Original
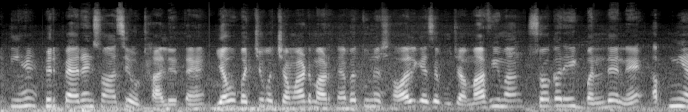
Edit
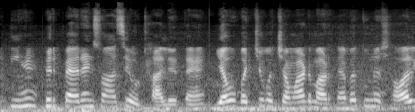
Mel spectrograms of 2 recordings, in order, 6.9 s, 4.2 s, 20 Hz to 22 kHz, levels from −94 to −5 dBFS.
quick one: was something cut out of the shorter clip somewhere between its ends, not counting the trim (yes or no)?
no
